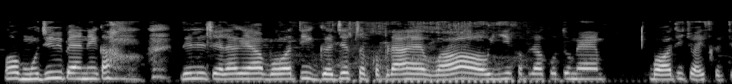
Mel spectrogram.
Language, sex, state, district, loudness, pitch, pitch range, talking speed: Hindi, female, Bihar, Purnia, -15 LUFS, 250 Hz, 240-265 Hz, 205 wpm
